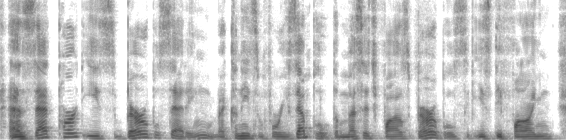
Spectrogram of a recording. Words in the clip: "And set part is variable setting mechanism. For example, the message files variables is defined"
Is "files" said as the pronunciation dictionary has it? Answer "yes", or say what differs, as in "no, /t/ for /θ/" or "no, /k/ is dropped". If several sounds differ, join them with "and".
yes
